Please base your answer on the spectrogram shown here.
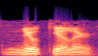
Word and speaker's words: nuclear: Nuclear. It's pronounced nuclear.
